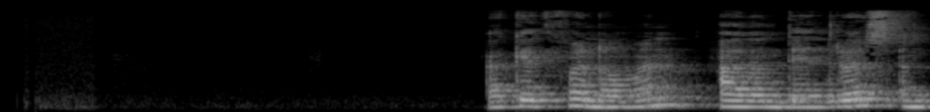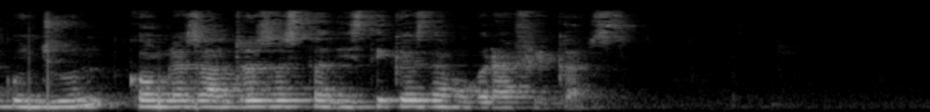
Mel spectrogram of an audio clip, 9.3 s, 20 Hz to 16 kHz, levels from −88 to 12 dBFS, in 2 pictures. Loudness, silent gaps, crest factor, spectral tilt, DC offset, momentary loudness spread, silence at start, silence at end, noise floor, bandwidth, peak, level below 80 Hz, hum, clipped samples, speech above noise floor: -27 LUFS; none; 18 dB; -6 dB/octave; under 0.1%; 13 LU; 2.45 s; 1.55 s; -77 dBFS; 11.5 kHz; -12 dBFS; -80 dBFS; none; under 0.1%; 51 dB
